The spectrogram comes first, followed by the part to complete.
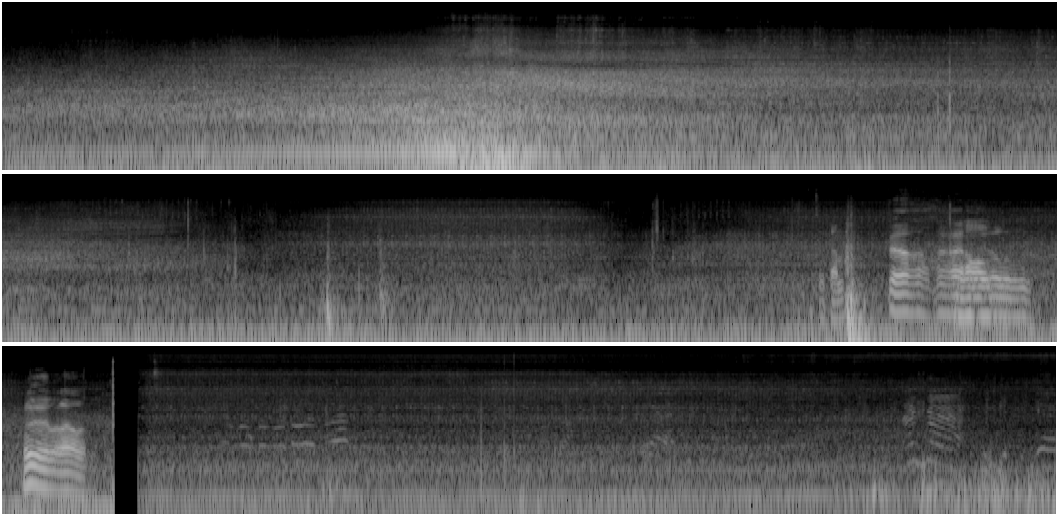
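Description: A car passes close by, its noise swelling to a peak about five seconds in and then fading, over a steady low rumble. A voice calls out briefly past the middle. The sound then cuts to a quieter steady background.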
